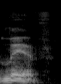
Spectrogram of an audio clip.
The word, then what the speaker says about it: live: With that E at the end, that silent E normally would make the I open, but English is irregular. And in this case, it doesn't. So it's live.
